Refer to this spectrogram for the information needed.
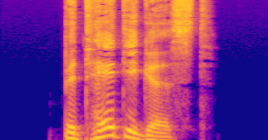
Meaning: second-person singular subjunctive I of betätigen
- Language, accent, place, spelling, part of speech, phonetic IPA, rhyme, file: German, Germany, Berlin, betätigest, verb, [bəˈtɛːtɪɡəst], -ɛːtɪɡəst, De-betätigest.ogg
